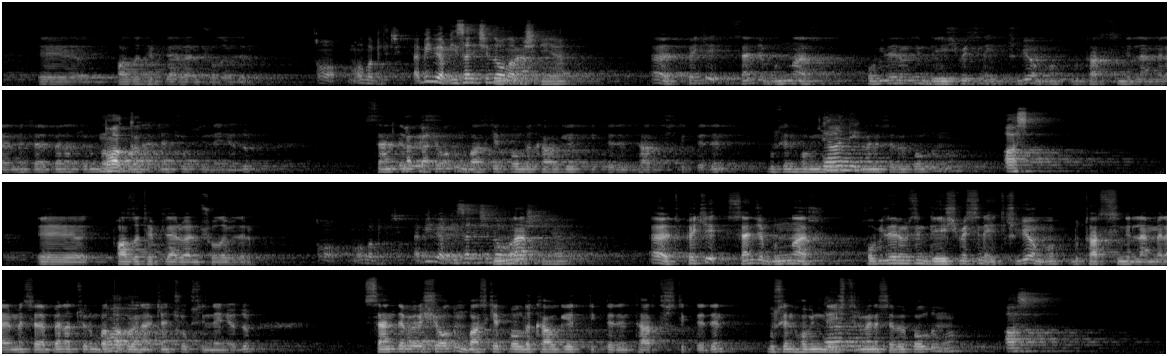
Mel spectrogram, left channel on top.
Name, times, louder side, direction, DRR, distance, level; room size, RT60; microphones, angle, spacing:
voice 1, 0.4-2.5 4.9-5.3 6.5-8.2 8.7-14.5 15.3-18.9 19.3-21.2, right 7 dB, 90° right, 0.3 m, -31 dB
voice 2, 3.1-5.6 12.6-13.0 15.7-15.9 19.9-20.2 21.7-21.9, left 5 dB, 75° left, 0.4 m, -29 dB
11.5 x 8.2 x 2.9 m
head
